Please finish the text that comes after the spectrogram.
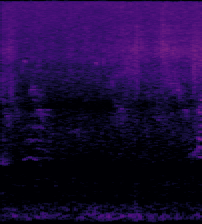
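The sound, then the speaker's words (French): Yellow-legged gulls calling faintly, their cries rising over a steady low rumble like an engine or water, with no voices present. “Tiens, des goélands.”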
